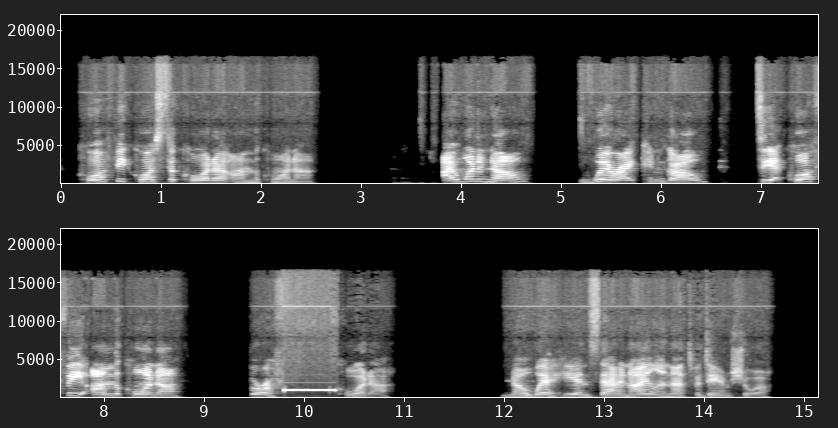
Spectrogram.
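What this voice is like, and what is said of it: East Coast New York accent. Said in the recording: “East Coast accent, Italian, or maybe it's a Jersey or New York accent”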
